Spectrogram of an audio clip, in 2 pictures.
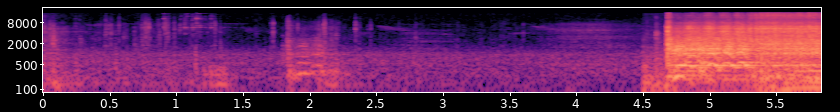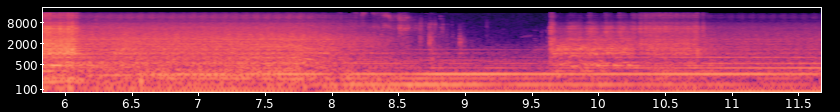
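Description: Near quiet for about four seconds, then a Volkswagen Polo hatchback's engine cranks on the starter for about a second and a half, catches, and settles into a steady idle.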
